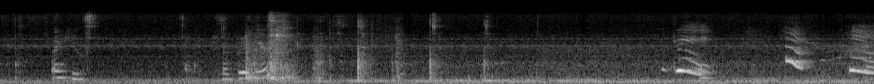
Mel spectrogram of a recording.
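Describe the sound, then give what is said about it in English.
A baby's rattle is shaken in short, irregular bursts of clicky chinks, with a small child babbling and squealing between the shakes. “It's a rattle.”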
